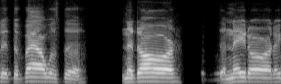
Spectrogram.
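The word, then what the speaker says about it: נדר: The vow was the Nadar, the Nadar, they pronounced it N-D-R, Noon, Dalet, Resh, right?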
